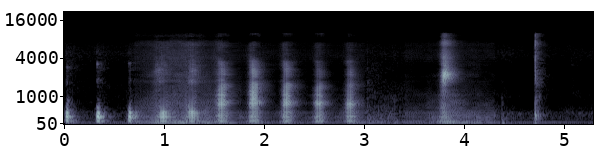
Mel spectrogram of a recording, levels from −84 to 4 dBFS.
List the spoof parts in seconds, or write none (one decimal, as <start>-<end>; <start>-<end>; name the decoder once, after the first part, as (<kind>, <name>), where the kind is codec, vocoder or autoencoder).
0.7-3.0 (vocoder, Vocos); 3.4-4.3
